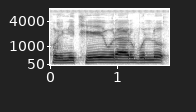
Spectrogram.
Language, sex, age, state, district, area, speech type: Bengali, male, 30-45, West Bengal, Birbhum, urban, spontaneous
